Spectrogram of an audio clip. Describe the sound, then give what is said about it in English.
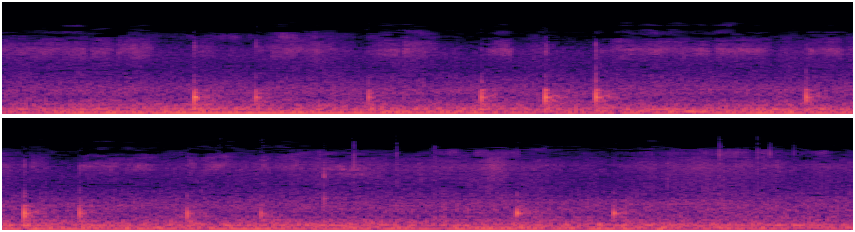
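Writing sounds as a lecturer notes down a point: soft scratching with many short, irregular taps and strokes, fairly faint and heard alone. “So let me write that down.”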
